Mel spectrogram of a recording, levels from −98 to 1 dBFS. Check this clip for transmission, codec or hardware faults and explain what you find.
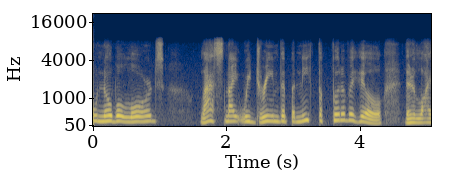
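Nothing wrong turns up here; the speech simply tops out around 8 kHz, which is just the normal bandwidth of the Opus call path it came through.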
